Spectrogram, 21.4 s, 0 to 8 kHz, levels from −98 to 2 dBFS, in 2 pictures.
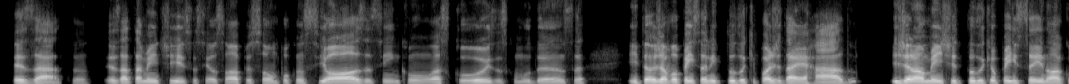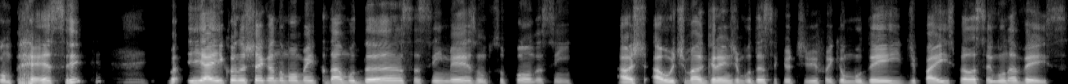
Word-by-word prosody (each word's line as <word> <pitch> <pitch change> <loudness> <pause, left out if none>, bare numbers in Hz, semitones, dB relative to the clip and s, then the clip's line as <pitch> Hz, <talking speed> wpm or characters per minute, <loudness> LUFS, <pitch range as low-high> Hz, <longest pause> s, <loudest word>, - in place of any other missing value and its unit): Exato 140 -4 -1 0.2
exatamente 155 +5 -2
isso 125 0 -4
assim, 130 0 -15
eu 120 - -6
sou 130 - -6
uma 125 - 0
pessoa 135 0 -7
um 130 - -9
pouco 135 +1 -11
ansiosa, 135 +2 +3
assim, 135 +1 -12
com 135 -3 -9
as 130 0 -4
coisas, 135 +1 -3
com 135 - -21
mudança. 135 +6 -7 0.4
Então, 140 +2 +2
eu 155 - +6
já 160 0 +6
vou 165 0 +2
pensando 165 0 0
em 160 - -3
tudo 180 +5 -1
que 220 +1 -21
pode 175 -3 +1
dar 165 -1 +4
errado, 150 - 0 0.3
e 150 - +1
geralmente 155 0 +5
tudo 170 +4 0
que 190 - -11
eu 190 - +1
pensei 165 -2 0
não 150 0 +2
acontece. 170 - +1 0.8
Ma 165 - -4
e 180 +2 +5
aí, 185 0 +7
quando 200 +2 +2
chega 195 -1 +1
no 190 0 -5
momento 185 -1 -4
da 175 -1 +3
mudança, 175 +2 +2
assim 165 +1 -8
mesmo, 160 0 -2
supondo 140 -5 -7
assim, 120 -1 -16 0.5
acho 125 +2 +2
a 135 - +5
última 160 +6 +2
grande 165 0 0
mudança 155 -1 -3
que 155 - -13
eu 145 - -5
tive 155 +4 -9
foi 145 -4 -10
que 145 - -7
eu - - -4
mudei 150 +3 -1
de 165 0 -15
país 155 0 0
pela 165 -1 +1
2ª 165 +5 -3
vez. 125 - -3
155 Hz, 185 wpm, -25 LUFS, 135-170 Hz, 0.8 s, aí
